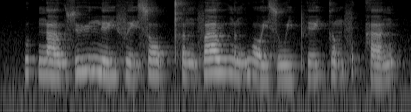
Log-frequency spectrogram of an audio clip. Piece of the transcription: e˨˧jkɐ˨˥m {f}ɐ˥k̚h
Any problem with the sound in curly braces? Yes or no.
no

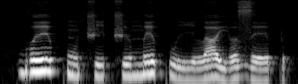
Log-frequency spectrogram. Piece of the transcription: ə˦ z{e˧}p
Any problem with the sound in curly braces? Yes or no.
no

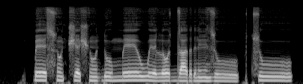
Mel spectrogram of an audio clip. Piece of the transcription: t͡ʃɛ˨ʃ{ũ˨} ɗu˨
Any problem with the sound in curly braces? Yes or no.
no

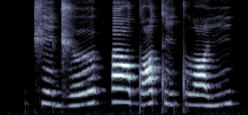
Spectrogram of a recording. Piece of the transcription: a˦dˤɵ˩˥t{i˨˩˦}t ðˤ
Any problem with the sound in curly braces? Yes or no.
no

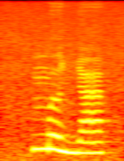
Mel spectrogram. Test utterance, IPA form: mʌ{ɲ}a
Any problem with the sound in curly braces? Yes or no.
no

